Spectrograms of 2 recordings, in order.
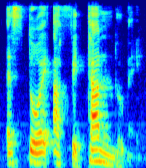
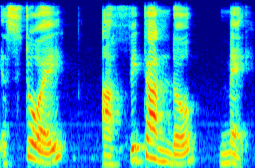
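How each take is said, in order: First: Afeitándome with the stress on the á of ando. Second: Said in the usual way. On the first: Shown as a demonstration. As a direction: lean on the á in afeitándome. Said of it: "I want to be sure to say". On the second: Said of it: "So I would say".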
